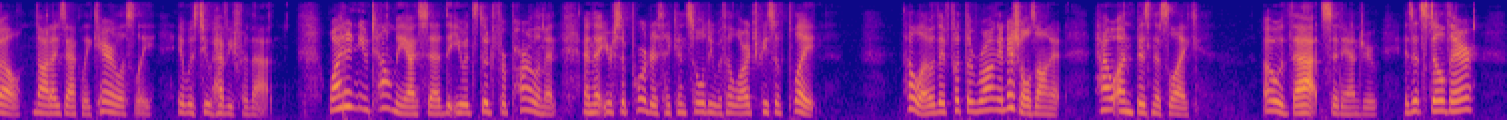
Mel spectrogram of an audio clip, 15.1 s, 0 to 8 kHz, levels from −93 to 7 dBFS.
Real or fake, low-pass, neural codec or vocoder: real; 7.2 kHz; none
